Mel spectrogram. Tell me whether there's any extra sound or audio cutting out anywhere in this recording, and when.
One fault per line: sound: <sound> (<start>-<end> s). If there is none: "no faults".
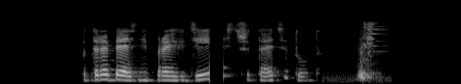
sound: dropout (2.1-2.2 s)
sound: whoosh (3.6-3.9 s)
